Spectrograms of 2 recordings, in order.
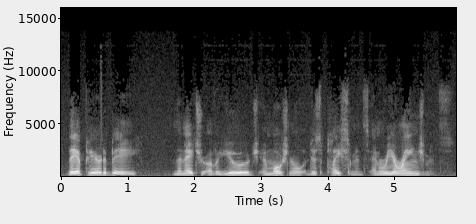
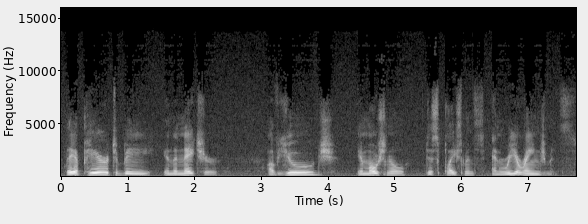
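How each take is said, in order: First: It is read at a normal, quicker pace. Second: It is read at a slower, deliberate pace.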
